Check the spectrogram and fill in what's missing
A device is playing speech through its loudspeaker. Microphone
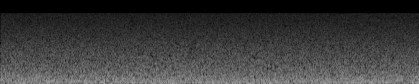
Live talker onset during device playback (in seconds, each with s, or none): none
